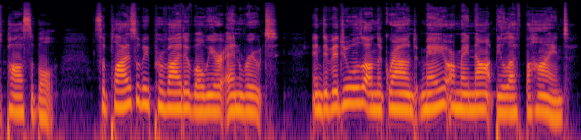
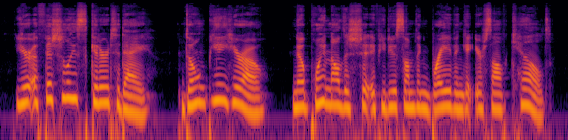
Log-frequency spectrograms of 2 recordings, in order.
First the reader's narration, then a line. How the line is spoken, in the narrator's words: called out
